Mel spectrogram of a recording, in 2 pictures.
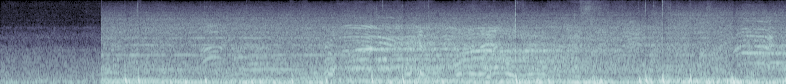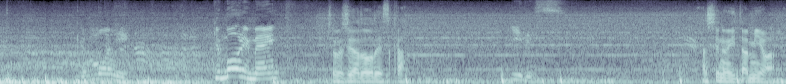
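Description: Young men chat and laugh outdoors.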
